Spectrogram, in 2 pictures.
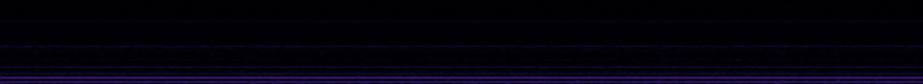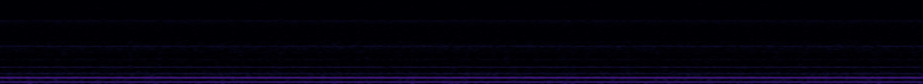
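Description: Near silence: only a faint, steady electrical hum.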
